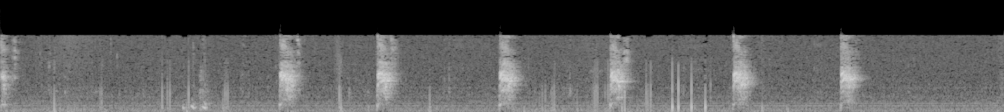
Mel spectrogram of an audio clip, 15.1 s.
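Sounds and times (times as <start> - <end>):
small dog barking: 0.0 - 0.3, 4.2 - 4.6, 5.6 - 6.1, 7.5 - 7.9, 9.2 - 9.6, 11.0 - 11.4, 12.6 - 13.1.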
